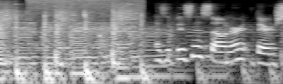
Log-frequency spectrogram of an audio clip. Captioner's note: machine whirring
